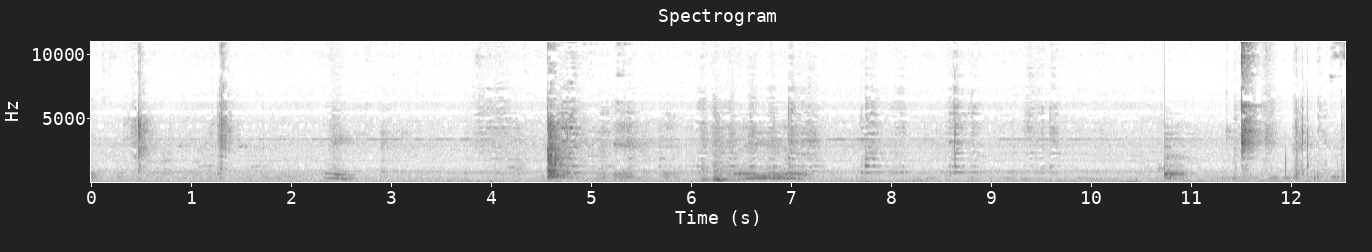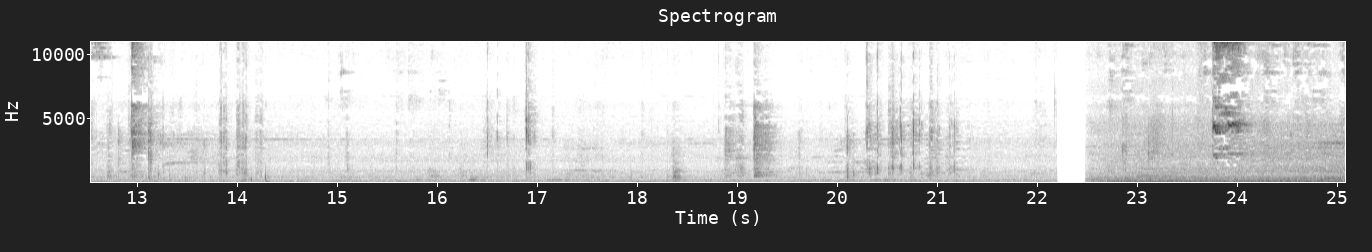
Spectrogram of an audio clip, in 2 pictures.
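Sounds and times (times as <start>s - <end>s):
wooden spatula scraping a pan: 3.8s - 10.0s.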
